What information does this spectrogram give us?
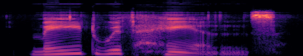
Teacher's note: you won't hear the D in hands at all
